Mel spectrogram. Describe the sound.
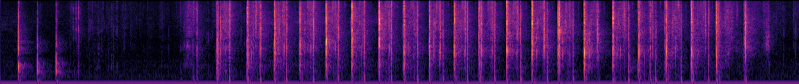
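Oracle cards being shuffled give a few sharp taps, then a short pause, then a long run of many quick, crisp riffling snaps in a fairly steady rhythm. The sound is soft and has no talking over it.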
